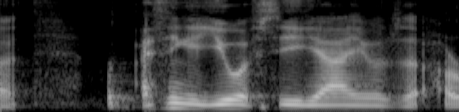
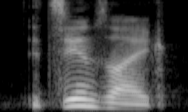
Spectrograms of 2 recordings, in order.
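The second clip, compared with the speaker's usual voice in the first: ordinary talk, nothing marked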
